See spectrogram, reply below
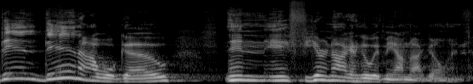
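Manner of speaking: acted-out stutter with a voice crack. Speaker retelling a scared chief of staff answering Deborah, acting out a stutter and voice crack. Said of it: "I can hear like the stutter and the crack in his voice".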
